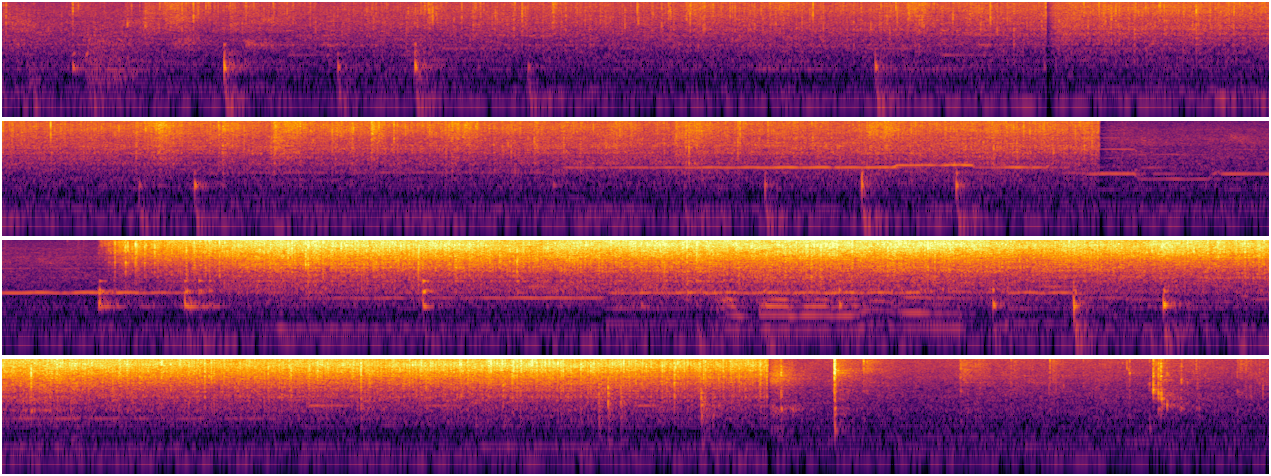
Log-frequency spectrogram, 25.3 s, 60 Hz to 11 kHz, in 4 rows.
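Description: Crab stick strips sizzling in oil in a nonstick frying pan, with small clicks and scrapes as a wooden spatula turns them. After a short break about twelve seconds in, the oiled pan sizzles much louder and hissier, then stops abruptly about 23 seconds in. A few light knocks near the end come from an egg being cracked on a bowl.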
